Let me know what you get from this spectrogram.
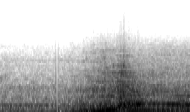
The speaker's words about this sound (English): It's got the active exhaust. There it is. There it is. Now give me a little punch.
